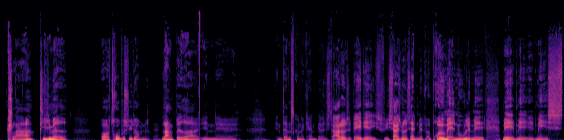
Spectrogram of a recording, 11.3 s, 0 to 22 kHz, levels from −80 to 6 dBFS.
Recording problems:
none

